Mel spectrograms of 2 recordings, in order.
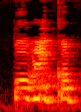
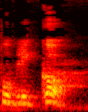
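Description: First: The stress is on the first syllable. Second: The stress is on the last syllable.

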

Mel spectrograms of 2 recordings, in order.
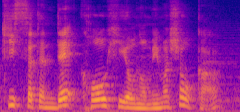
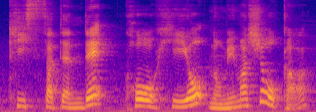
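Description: First: It is said quickly. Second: It is said at a moderate, connected pace.

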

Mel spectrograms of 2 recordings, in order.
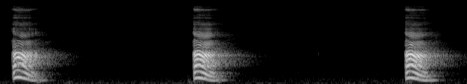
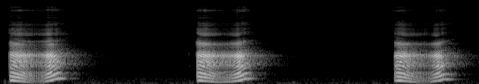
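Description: First: The pitch falls sharply from high to low. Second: The pitch dips low, then rises. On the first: "第四声也叫做去声，声音是向下" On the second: "第三声也叫做上声，声音是先向下，再向上"

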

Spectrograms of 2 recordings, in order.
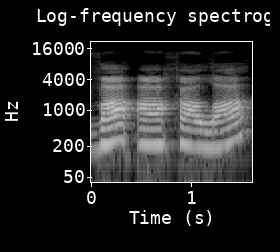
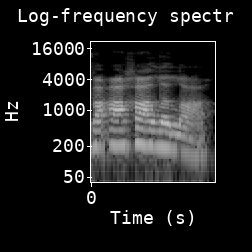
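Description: First: The word ends in 'hala' with a silent shva. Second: The word ends in 'halela' with an extra vowel. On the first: This is the technically correct form. "So it's technically va'ahala" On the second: This is a commonly heard form. "but I've also heard it va'ahalela"

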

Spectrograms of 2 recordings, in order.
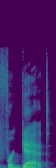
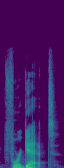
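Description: First: The stress is on the second syllable. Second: The stress is on the first syllable. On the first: The speaker calls it right. "forget is the one that sounds right. So yes, that final syllable is accented" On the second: The speaker calls it wrong. "Do we say forget or do we say forget?"

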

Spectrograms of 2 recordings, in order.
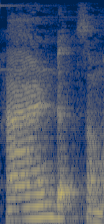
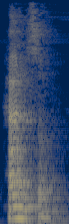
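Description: First: The d is clearly sounded. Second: The d is left silent. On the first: The speaker calls it wrong. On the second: The speaker calls it right.

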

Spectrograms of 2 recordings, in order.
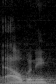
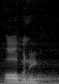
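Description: First: Albany is said the way outsiders say it. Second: Albany is said the local New York way.

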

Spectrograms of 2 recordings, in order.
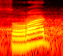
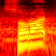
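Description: Both takes have the same delivery.

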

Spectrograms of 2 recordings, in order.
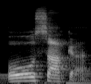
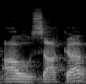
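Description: First: The word is said as Osaka. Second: The word is said as Ahusaka. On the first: This is the modern reading. "the more modern romanization of Osaka" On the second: This is the historic kana reading. "the traditional historic reading of the kana above it"

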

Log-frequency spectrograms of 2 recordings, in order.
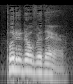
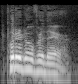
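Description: The two takes are said the same way.

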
